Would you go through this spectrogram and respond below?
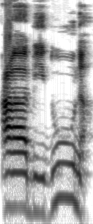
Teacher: Abiduna. Mad is there and oo. Make your lips round.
